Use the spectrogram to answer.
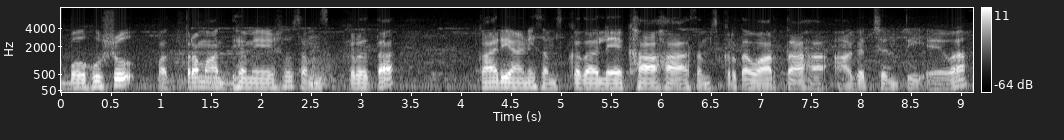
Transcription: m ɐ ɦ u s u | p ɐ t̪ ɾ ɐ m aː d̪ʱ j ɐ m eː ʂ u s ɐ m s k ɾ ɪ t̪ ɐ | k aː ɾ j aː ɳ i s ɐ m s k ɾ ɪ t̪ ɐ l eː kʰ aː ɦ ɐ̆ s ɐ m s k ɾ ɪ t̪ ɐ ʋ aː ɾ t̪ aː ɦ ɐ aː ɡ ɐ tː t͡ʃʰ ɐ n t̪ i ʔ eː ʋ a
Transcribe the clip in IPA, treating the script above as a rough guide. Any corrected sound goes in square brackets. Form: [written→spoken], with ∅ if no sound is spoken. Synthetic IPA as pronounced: [m→b] ɐ ɦ u [s→ʂ] u | p ɐ t̪ ɾ ɐ m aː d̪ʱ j ɐ m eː ʂ u s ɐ m s k ɾ ɪ t̪ ɐ | k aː ɾ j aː ɳ i s ɐ m s k ɾ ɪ t̪ ɐ l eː kʰ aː ɦ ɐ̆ s ɐ m s k ɾ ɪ t̪ ɐ ʋ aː ɾ t̪ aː ɦ ɐ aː ɡ ɐ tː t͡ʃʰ ɐ n t̪ i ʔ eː ʋ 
